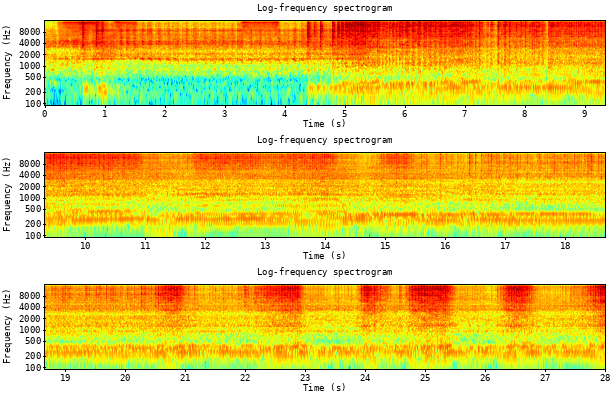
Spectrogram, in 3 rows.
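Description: Citroën 2CV air-cooled flat-twin engine on a scrap-built motorcycle, cold-started with a shot of starting fluid: it turns over at a lower level for about four seconds, then catches and runs loudly and steadily.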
